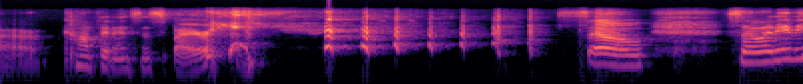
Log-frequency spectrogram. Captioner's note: chuckles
